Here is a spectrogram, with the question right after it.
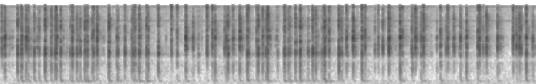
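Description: Medium-length fingernails tap fast on the glossy paper-covered cardboard spine of a solid teal hardcover novel, 'Das Labyrinth erwacht', held upright. A steady stream of quick, dry, clicky taps dies away almost instantly, bright and crisp with almost no low end.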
